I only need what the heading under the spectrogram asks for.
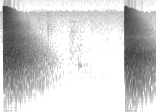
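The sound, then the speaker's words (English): Two sharp hand claps, about two and a half seconds apart, each ringing out in a long reverberant tail that fades over roughly a second, made to activate a place and learn its acoustics during an ambient recording. No one speaks. “Activate the space with a clap that is pretty much the same from place to place.”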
